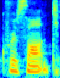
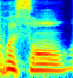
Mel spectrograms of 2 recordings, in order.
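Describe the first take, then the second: First: It is pronounced with an English accent. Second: It is pronounced with a French accent. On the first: "otherwise it's like croissant" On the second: "I'm going to say it like that, a croissant. I can't if I'm talking about Paris"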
